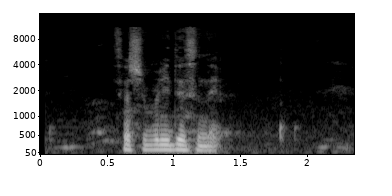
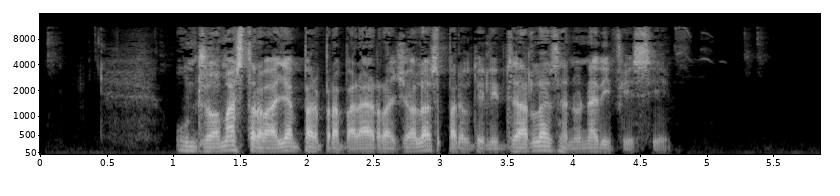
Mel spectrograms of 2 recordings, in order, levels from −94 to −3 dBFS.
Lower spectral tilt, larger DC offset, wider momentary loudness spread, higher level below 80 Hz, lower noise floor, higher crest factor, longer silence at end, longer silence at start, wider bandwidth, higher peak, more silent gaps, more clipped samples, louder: first, -7.5 dB/octave vs -2 dB/octave; neither; second, 8 LU vs 11 LU; about the same, -60 dBFS vs -62 dBFS; second, -58 dBFS vs -67 dBFS; second, 18 dB vs 24 dB; second, 0.2 s vs 1 s; second, 0.2 s vs 0.55 s; about the same, 11.5 kHz vs 11.5 kHz; second, -16 dBFS vs -8 dBFS; neither; neither; second, -31 LUFS vs -28 LUFS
